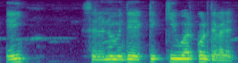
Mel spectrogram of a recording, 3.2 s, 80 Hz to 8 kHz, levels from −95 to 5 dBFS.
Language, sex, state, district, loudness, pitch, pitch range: Bengali, male, Assam, Hailakandi, -14 LUFS, 145 Hz, 140-160 Hz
